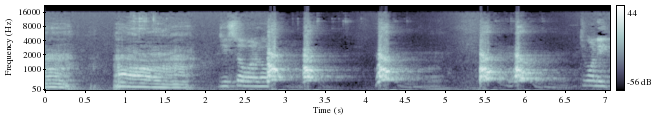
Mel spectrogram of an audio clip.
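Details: Male Wheaten Terrier indoors, angry after being given a haircut: a drawn-out moaning grumble, then short sharp barks and yips repeated roughly every second, with quiet gaps between.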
